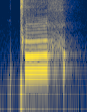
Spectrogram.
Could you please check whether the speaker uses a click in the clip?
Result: yes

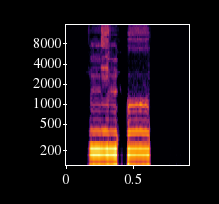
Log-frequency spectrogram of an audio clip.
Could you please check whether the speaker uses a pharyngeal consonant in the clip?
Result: no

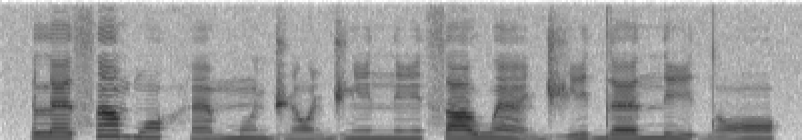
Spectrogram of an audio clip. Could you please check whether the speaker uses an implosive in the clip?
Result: no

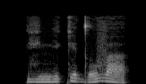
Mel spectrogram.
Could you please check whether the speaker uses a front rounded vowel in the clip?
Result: no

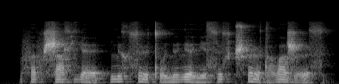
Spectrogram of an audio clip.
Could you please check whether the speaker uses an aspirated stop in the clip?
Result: yes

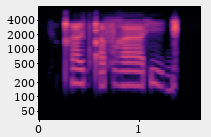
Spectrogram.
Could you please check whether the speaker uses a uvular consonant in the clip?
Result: yes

